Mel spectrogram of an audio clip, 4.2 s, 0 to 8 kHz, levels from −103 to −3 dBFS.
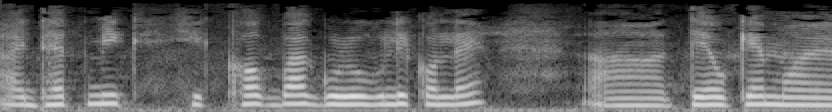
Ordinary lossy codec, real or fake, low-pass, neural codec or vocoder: MP3, 32 kbps; fake; 7.2 kHz; codec, 16 kHz, 4 kbps, FunCodec, trained on LibriTTS, 50 frames a second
